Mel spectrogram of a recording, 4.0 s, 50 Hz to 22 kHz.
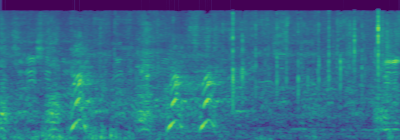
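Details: Central Asian Shepherd Dog at a club show of the breed, Kyiv (Krasylivka), 28 September 2019. Three sharp, deep barks come in the first two seconds, then only chatter and crowd noise from the showground.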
